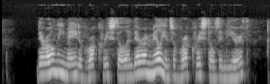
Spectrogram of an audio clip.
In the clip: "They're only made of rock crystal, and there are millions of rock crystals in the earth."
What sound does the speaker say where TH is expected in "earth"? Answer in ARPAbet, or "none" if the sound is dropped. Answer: TH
